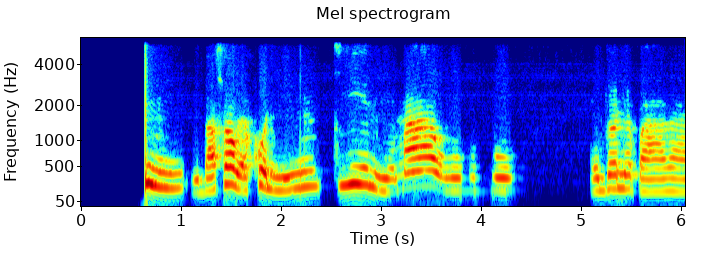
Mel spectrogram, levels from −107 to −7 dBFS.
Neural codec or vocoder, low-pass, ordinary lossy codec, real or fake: none; 5.4 kHz; none; real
